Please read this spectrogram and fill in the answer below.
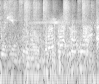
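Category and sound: vehicle, passing car traffic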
